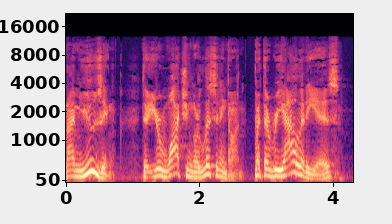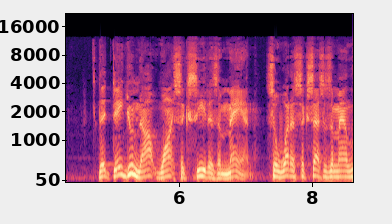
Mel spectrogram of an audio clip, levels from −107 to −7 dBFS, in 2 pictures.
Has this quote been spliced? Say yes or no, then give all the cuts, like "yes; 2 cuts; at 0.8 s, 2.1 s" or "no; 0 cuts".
yes; 4 cuts; at 2.4 s, 2.8 s, 5.9 s, 7.3 s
